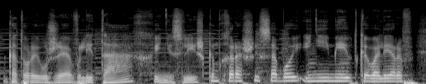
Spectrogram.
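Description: A man narrating comic literature as an audiobook performer, in an expressive, mock-serious way, drawing out the ends of his phrases. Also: medium pitch, faint music behind. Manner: expressive, wry mock-serious delivery with drawn-out phrase endings.

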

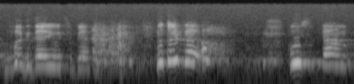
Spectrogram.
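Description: An actress playing an unhappy, dreamy young bride in a theatrical, yearning, drawn-out manner of old Russian radio drama. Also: female voice, high voice, animated. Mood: weary longing. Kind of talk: mid-century Russian stage drama acting for radio. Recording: dull 1950s radio recording, faint music.

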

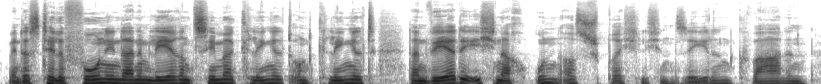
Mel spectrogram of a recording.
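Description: An actor playing a lovesick, brooding man of letters in a literary radio monologue, speaking lyrically and intimately in measured phrases. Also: medium pitch, a little mellow, close to an everyday voice. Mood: anguished, fervent.

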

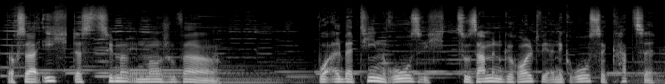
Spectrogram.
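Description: A male actor as the reflective first-person narrator of a literary radio drama, speaking in a measured way. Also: mid-range voice, lightly acted. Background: faint music.

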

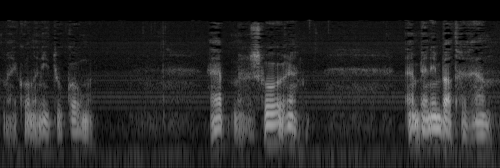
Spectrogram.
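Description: Radio drama role: troubled man telling his bitter past, mellow but husky, halting storyteller delivery. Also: low-pitched, animated, heavily acted. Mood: brooding, anguished. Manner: halting, storytelling, acting out quoted remarks. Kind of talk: Dutch radio play, intimate dramatic monologue and dialogue.

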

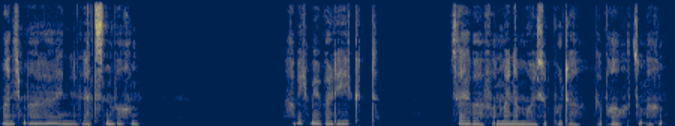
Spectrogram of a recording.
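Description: An accused woman poisoner in a radio play, widowed and haunted. She speaks in a deliberate, confiding way that can sink into a whisper. She sounds calculating, forever justifying herself. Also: lowish voice, level tone, warm tone, breathy edge. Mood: bitter, brooding. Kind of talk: radio drama monologue.

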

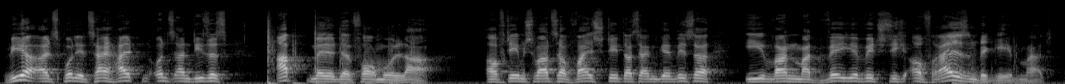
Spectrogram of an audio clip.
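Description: An actor playing a pedantic, condescending male police commissioner in a radio play, officious and deliberate. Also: mid-range voice, lightly acted. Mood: weary, final.

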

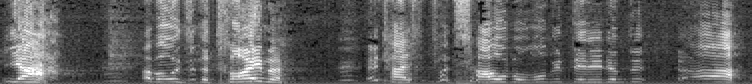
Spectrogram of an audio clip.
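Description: An actor in a radio play playing an obsessive, pedantic middle-aged academic giving a halting, fussy, emphatic lecture. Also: male voice, extremely high pitch, fairly even intonation, bright, forceful tone, full character voice. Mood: anguished, overwrought. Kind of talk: theatrical radio play monologue. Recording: reverberant lecture hall, faint noise.

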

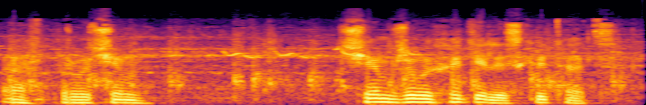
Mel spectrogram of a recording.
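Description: An actor playing a weary, irritable gentleman in a Russian radio drama, impatient, emphatic and theatrical in manner. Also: medium pitch, normal speed, background noise, natural voice. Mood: firm, challenging. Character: weary, irritable gentleman, curt with an unwelcome rival.

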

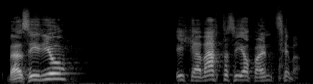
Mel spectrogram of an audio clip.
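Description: An actor playing an imperious count, the commanding master of the house in a radio comedy. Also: male voice, sits high, normal speed, bright, forceful tone. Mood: curt, commanding. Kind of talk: German radio play of a classic stage comedy.

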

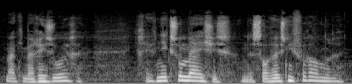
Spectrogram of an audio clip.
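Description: An actor playing a naive, earnest teenage apprentice in a Dutch radio drama, with an eager, youthful manner. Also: male voice, a little high, fast, darkish tone, natural voice. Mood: boyish, confident.

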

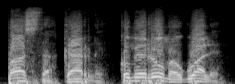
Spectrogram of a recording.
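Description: A Romanian immigrant boxer in a stage drama. His pitch is middling and the sound is dry. He answers tersely, in clipped, laconic phrases. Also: sing-song, unhurried, breathy edge, dry recording. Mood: terse, matter-of-fact. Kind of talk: stage dialogue.

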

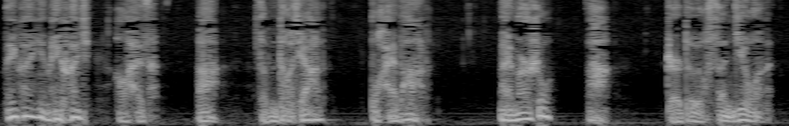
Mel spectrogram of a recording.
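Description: A man voicing a kindly male shop owner who coaxes a frightened boy in a hushed, husky tone. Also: rumbling low, animated, normal speed, no room sound, clean studio sound, voice pushed down, full character voice. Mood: soothing.

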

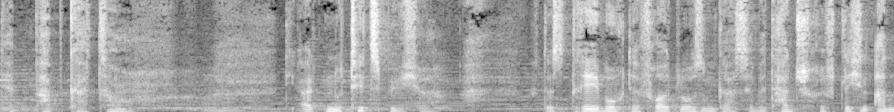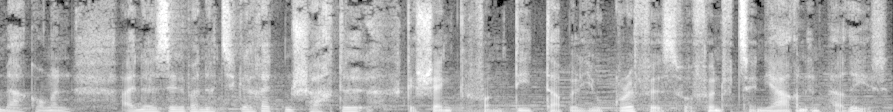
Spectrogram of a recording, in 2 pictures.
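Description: A man's voice: on the low side, animated, moderate pace, music in the background. An actor playing an anxious, cultured film director in a radio play, a man who talks things over to himself. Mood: muttering, self-assured. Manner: muttering inventories to himself, crying out when frightened. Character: anxious film director, cultured, self-persuading husband and son. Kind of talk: German radio play acting.

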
